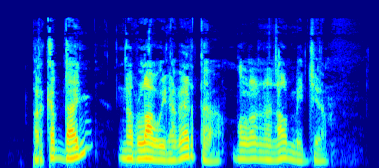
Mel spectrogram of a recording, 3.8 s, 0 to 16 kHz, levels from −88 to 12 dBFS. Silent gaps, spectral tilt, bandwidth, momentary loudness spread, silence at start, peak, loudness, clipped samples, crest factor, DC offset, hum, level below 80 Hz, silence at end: none; -5.5 dB/octave; 11.5 kHz; 14 LU; 0.35 s; -2 dBFS; -24 LUFS; under 0.1%; 22 dB; under 0.1%; none; -60 dBFS; 0.55 s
